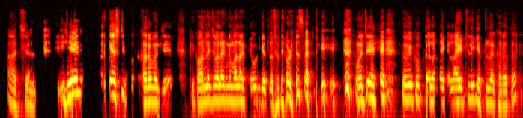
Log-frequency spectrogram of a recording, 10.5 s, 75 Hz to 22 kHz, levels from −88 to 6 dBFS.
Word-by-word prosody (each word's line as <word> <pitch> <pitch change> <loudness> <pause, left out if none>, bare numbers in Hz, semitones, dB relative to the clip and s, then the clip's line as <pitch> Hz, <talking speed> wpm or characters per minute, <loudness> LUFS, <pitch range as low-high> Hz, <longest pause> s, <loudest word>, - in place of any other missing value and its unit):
अच्छा. 135 -8 -9 0.6
हे 215 +7 +8
सारकास्टिक 245 - 0
होतं - - -19
खरं 170 +1 +3
म्हणजे 170 - -3 0.4
की - - -11
कॉलेजवाल्यांनी 180 +2 0
मला 175 0 0
ठेवून 170 0 -7
घेतलं 150 -2 -3
होतं 160 +4 -7
तेवढ्यासाठी. 255 - -1 0.4
म्हणजे 185 +3 +3 0.6
तुम्ही 190 0 +3
खूप 190 -1 -4
त्याला 170 0 0 0.4
लाईटली 165 +4 +1
घेतलं 160 -3 -3
खरं 135 0 -4
तर. 180 - -7
180 Hz, 120 wpm, -21 LUFS, 165-210 Hz, 0.6 s, हे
